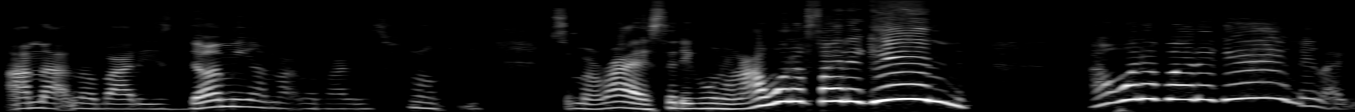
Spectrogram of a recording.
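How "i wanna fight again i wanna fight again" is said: high, loud whiny imitation; mock insistent yell. Mariah to the castmates, a high mock yell. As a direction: whine it like a child who won't quit. Mariah still demanding a fight.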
